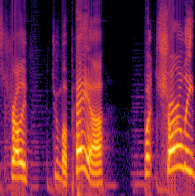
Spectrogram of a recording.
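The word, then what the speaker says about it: Taumoepeau: name is a mouthful if you want to pronounce it it's charlie tumapaya but charlie t has the build of that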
